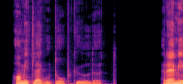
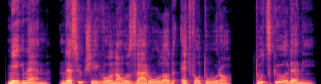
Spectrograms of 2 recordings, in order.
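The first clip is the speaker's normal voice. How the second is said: higher, pressing woman's voice; lightly voiced sister, insistent; urgent sister; 5 semitones higher than usual. A narrator's reading. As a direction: hurry him along, higher. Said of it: "kérdezte sürgetően az asszony".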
